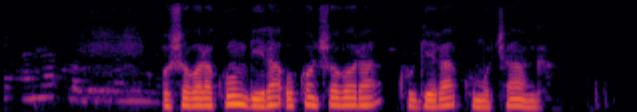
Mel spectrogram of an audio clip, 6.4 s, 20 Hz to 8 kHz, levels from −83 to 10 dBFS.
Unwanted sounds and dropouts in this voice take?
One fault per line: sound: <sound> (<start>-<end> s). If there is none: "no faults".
no faults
